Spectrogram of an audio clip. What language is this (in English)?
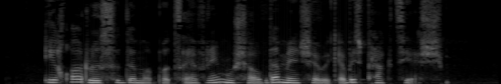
Georgian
